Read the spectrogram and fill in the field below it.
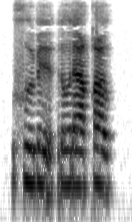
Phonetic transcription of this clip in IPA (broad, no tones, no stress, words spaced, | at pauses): xuɽʏ | ɾoɾɐqo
